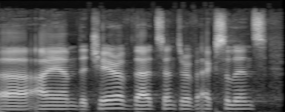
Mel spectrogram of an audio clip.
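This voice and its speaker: A man giving a conference talk as chair of a research center, speaking loudly into a microphone with frequent filler sounds and restarts. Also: medium pitch, flat delivery, normal speed, smooth. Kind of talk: conference presentation. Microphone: handheld or stage microphone.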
